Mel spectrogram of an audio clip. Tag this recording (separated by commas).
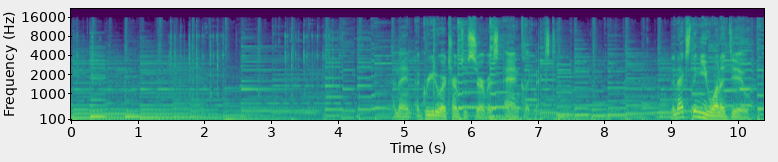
Speech, Music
